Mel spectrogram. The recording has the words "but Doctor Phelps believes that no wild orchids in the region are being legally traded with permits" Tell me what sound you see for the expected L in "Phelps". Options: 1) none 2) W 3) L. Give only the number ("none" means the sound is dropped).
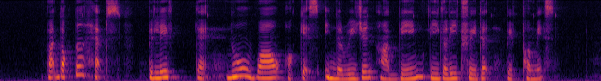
1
